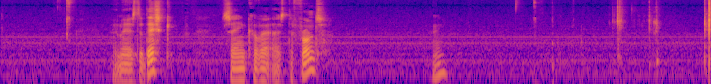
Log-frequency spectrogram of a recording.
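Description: A disc clicks as it is pulled from and pressed onto a plastic case.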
